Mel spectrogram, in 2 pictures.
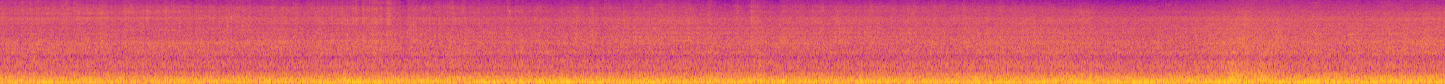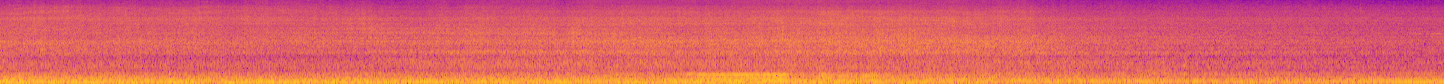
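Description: Steady engine and road rumble heard from inside a moving car, with the hiss of tyres on a wet, rain-soaked road. A brief pitched tone sounds about three-quarters of the way through.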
